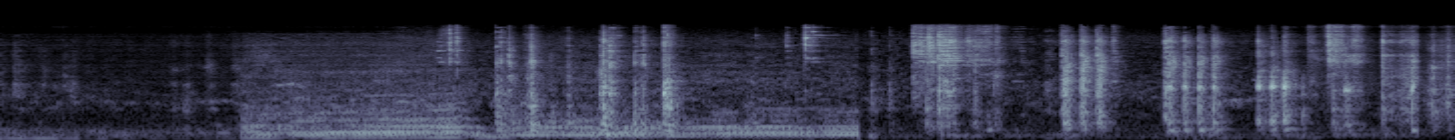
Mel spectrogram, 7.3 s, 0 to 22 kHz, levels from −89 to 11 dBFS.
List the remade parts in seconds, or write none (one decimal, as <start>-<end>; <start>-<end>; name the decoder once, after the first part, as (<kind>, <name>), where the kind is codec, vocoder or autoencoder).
0.0-2.0 (autoencoder, DAC-VAE); 6.4-7.3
